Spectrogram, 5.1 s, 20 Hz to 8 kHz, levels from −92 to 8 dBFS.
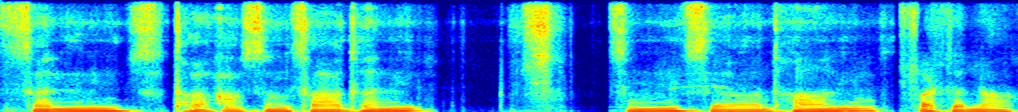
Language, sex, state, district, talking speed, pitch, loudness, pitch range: Hindi, male, Haryana, Jhajjar, 45 wpm, 115 Hz, -14 LUFS, 110-125 Hz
